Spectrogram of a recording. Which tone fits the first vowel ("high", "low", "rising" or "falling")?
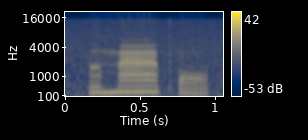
low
